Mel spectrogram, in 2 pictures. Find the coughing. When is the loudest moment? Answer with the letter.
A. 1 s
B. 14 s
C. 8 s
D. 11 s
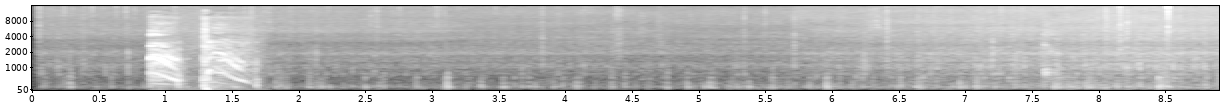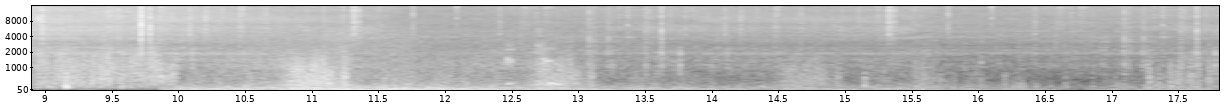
A.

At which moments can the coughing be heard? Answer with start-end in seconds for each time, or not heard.
0.8-1.7, 7.2-7.8, 12.4-12.9.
